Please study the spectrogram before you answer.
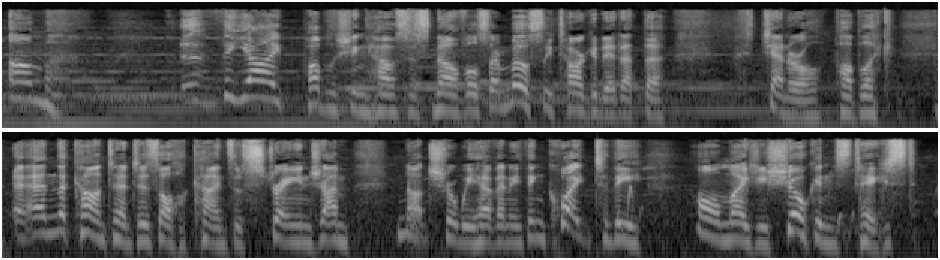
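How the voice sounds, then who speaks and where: A high-pitched, flustered clerk. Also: male voice, lively intonation, normal speed, a bit bright, faint music behind. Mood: nervous, hesitant. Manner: stammering, flustered, overly polite. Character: nervous, deferential male publishing house clerk. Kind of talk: video game dialogue acting.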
